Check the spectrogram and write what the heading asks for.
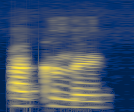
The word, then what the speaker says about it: accolade: That word is Accolade. accolade. Accolade. Accolade. Praise and approval. Yes, accolade. I have said duh, not t.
